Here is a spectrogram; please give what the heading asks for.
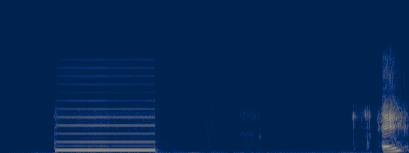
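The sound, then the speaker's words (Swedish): A telephone ringing tone sounds while a call is placed: one steady buzzing tone lasting about a second, then quiet clicks and a brief voice at the end. “Så nu ska vi ringa...”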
